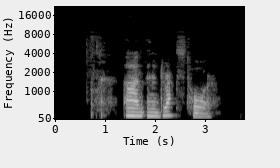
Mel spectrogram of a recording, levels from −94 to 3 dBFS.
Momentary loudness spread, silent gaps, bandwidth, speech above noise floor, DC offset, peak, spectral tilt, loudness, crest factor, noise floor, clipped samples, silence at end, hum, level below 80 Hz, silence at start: 22 LU; 1.26-1.37 s; 7.6 kHz; 19 dB; under 0.1%; -8 dBFS; -8.5 dB/octave; -28 LUFS; 22 dB; -46 dBFS; under 0.1%; 0.65 s; none; -66 dBFS; 0.7 s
